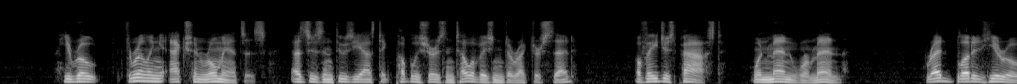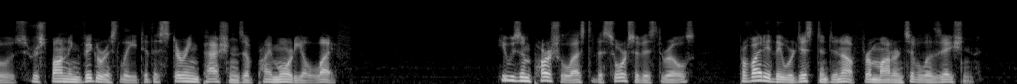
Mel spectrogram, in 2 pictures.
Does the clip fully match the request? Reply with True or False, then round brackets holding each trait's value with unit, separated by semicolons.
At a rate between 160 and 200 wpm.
False (145 wpm)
